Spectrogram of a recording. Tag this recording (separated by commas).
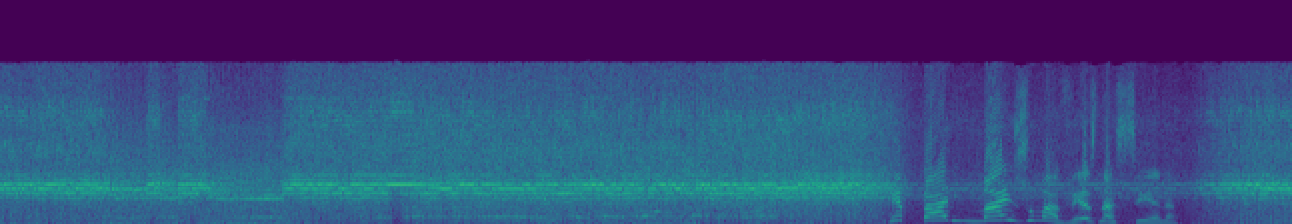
Speech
